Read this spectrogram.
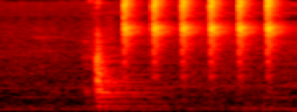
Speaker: you can hear it clicking so it's igniting so that was the whole problem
